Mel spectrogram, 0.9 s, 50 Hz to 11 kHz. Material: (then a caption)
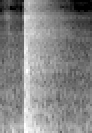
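Paper. A heavy hardcover copy of Don DeLillo's Underworld, well over 800 pages, is dropped onto the floor. It lands with a single loud, low thud that fades quickly.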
